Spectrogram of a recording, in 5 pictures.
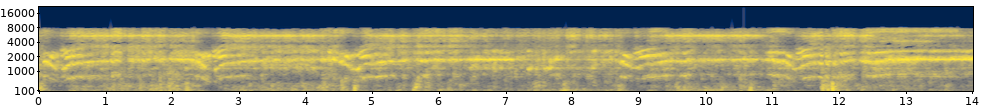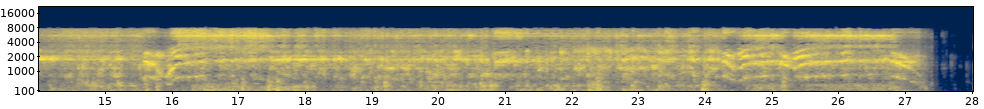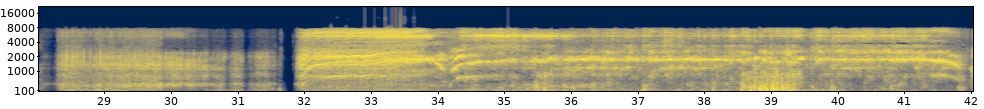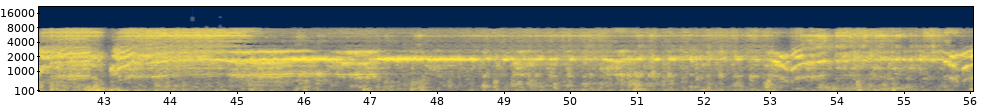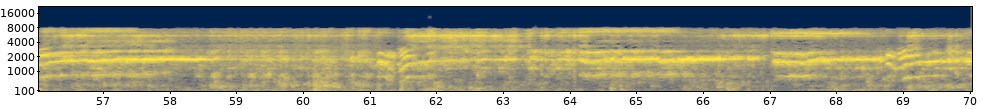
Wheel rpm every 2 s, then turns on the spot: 200, 200, 210, 230, 220, 220, 220, 210, 200, 230, 230, 230, 180, 120, 10, 20, 170, 200, 230, 230, 200, 130, 220, 220, 230, 230, 200, 210, 210, 230, 200, 220, 230, 230, 220.
28-30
